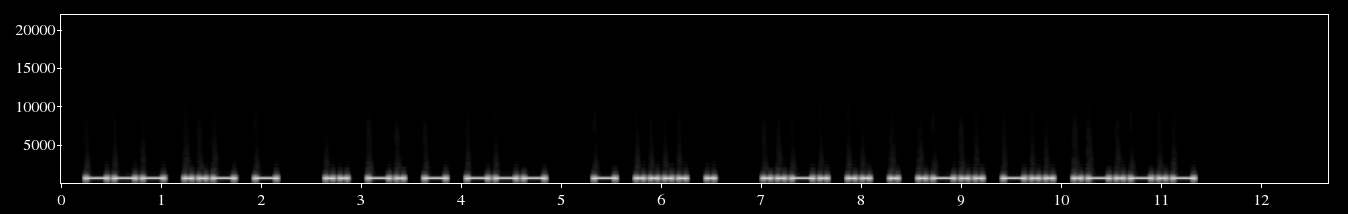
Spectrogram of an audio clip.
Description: Morse code, heard as a keyed tone, about 17 wpm, 700 Hz. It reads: OUT INTO THE FIELD.
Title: Sentences from Top 1000 Words - Review Part 2 - 17wpm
